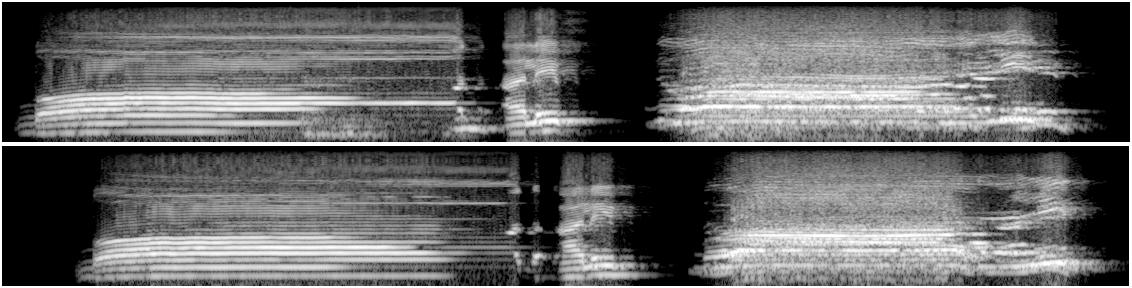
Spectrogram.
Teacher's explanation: ضاد کو بھی پر پڑھیں اور اسے لمبا کر کے پڑھیں. اس کے ساتھ آگے الف پڑھنا ہے.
